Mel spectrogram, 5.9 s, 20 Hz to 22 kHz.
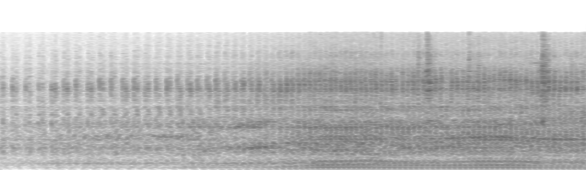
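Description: Arctic Cat 700 diesel ATV's twin-cylinder diesel engine running with a rapid even clatter, growing louder about two seconds in as it pulls away under load towing a beech sawlog on a logging arch. Two short sharp knocks come near the end.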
